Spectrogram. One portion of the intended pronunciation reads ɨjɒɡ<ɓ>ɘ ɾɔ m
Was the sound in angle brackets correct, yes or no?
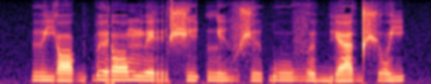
yes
